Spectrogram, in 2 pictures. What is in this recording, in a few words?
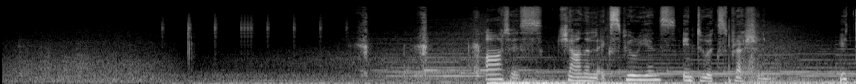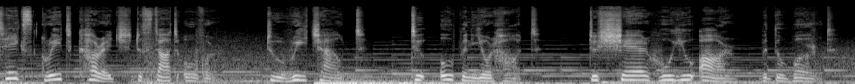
Commercial; IRC Courage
